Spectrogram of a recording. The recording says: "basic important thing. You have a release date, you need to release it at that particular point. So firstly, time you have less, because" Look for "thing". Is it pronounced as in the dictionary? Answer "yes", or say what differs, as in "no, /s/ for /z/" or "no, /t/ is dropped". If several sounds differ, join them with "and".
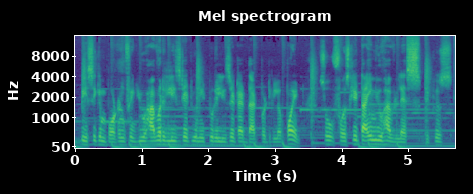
no, /f/ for /θ/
